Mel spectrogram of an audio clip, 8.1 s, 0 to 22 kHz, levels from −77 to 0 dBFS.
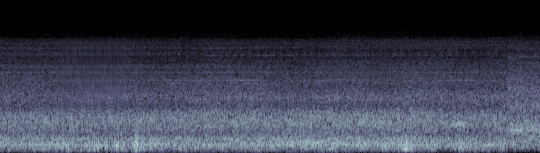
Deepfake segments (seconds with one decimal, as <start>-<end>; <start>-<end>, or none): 0.9-1.9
